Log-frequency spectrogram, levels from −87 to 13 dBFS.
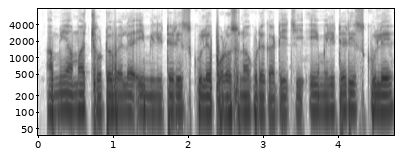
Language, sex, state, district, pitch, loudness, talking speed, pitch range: Bengali, male, West Bengal, Jhargram, 100 Hz, -16 LUFS, 190 wpm, 95-105 Hz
